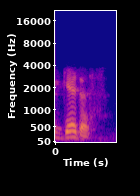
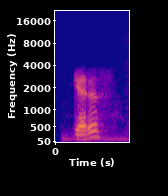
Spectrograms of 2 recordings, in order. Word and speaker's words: Geddes: We say Geddes. – Geddes. Yeah. Geddes. How do you pronounce it? – I would say like lettuce. Geddes.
